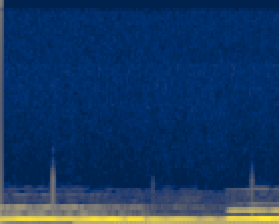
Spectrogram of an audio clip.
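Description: Background instrumental music: slow, held notes over sustained chords that change a few times.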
